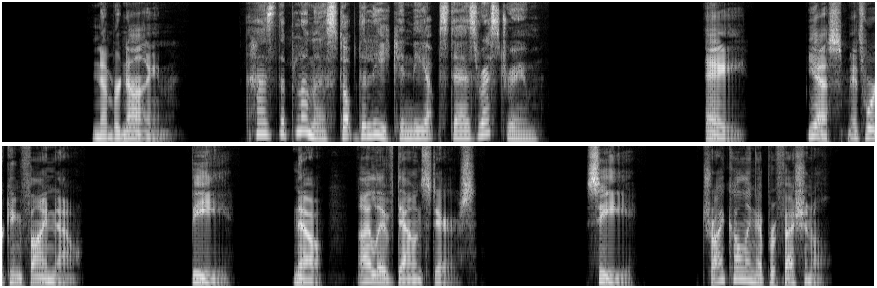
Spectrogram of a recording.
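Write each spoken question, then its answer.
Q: Has the plumber stopped the leak in the upstairs restroom?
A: A: Yes, it's working fine now.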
